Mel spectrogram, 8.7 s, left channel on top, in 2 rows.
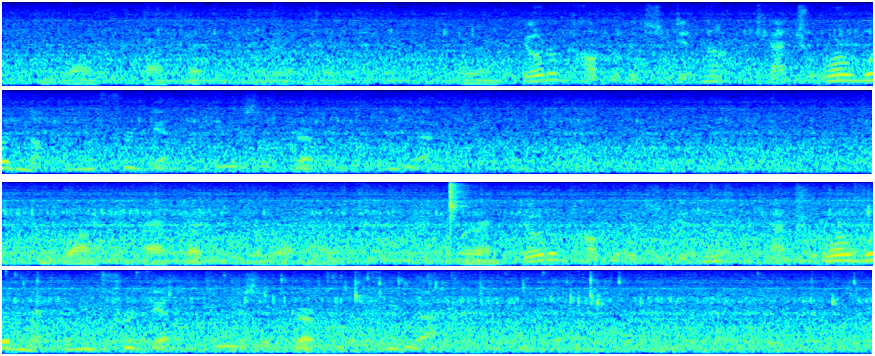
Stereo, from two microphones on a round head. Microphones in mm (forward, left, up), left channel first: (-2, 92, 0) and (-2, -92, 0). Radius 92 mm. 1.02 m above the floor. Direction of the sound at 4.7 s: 15° right (ahead or behind).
